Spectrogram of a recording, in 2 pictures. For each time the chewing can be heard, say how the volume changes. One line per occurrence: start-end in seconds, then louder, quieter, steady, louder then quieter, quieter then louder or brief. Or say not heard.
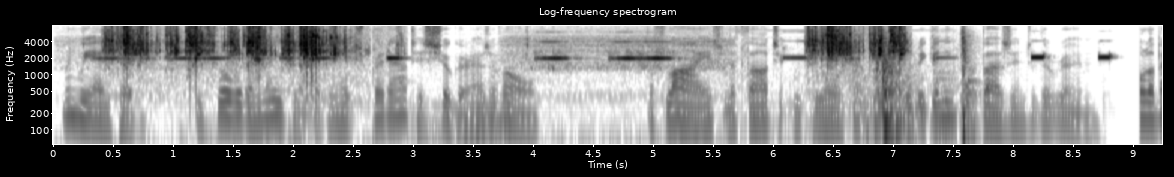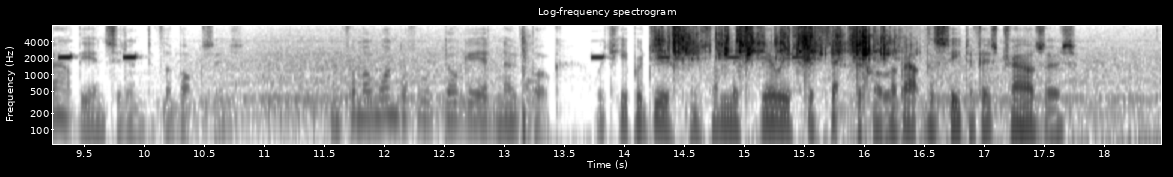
not heard.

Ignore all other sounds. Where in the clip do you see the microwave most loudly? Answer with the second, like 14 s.
7 s.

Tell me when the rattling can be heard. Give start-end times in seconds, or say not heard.
0.4-2.9, 6.2-7.2, 14.2-16.4.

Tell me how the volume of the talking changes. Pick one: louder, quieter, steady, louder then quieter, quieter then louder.
louder.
